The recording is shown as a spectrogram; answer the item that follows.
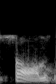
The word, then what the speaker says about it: Psalms: And he says, now the book of Psalms is Psalms. The P is silent.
